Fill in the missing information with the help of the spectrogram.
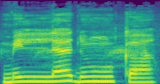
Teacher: ہم نے جو ہے رکنا نہیں ہے اور نہ ہی ہم نے یہاں پہ غنہ کرنا ہے، ٹھیک ہے۔ جلدی سے پڑھنا ہے من لدنک، یہاں میم کی آواز لام میں ملائیں گے، ٹھیک ہے، لام میں مدغم ہو جائے گی۔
